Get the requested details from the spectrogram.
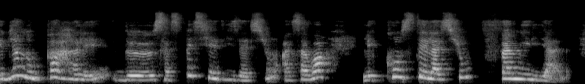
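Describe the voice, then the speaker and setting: Her high voice swings very widely in pitch as the woman speaks at a very slow pace. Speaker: interviewer. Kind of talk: interview questions.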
